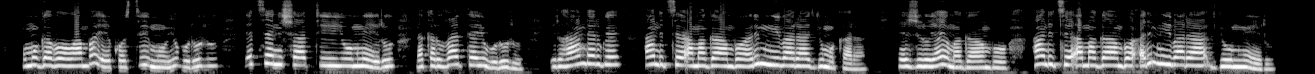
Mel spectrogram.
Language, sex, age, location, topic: Kinyarwanda, female, 25-35, Kigali, health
